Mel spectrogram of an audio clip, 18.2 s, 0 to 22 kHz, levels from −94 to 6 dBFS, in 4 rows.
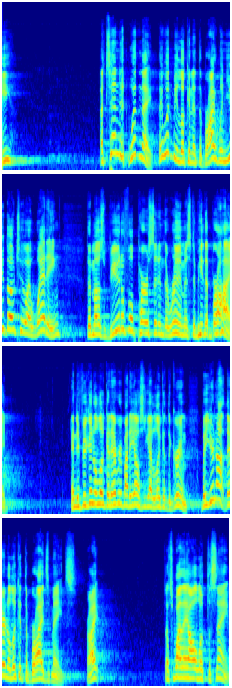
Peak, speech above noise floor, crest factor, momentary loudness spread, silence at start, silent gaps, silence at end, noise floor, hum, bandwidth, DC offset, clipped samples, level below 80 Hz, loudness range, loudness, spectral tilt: -8 dBFS; 45 dB; 20 dB; 10 LU; 0 s; none; 0 s; -70 dBFS; none; 15.5 kHz; under 0.1%; under 0.1%; -64 dBFS; 4 LU; -25 LUFS; -4 dB/octave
